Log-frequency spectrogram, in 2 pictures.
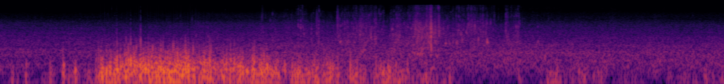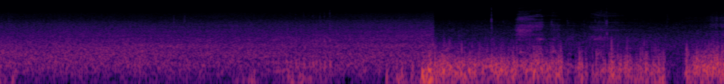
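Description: Water splashing and churning as a swimmer beside a boat's bow ducks under and dives down, loudest for a few seconds about a second in. Then a steady rush of wind and water, and splashing again near the end as she comes back up to the surface.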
